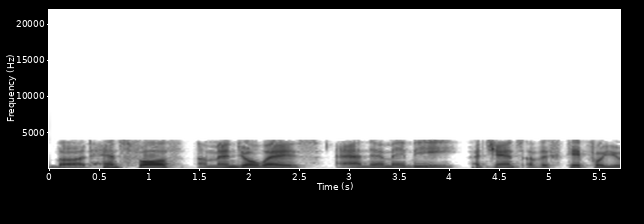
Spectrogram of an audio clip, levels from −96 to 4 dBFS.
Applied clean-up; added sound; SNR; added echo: none; none; none; none.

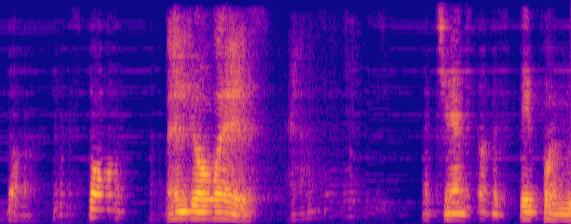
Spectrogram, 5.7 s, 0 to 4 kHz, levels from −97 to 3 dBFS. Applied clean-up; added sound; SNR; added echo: neural mask model DeepFilterNet 3.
